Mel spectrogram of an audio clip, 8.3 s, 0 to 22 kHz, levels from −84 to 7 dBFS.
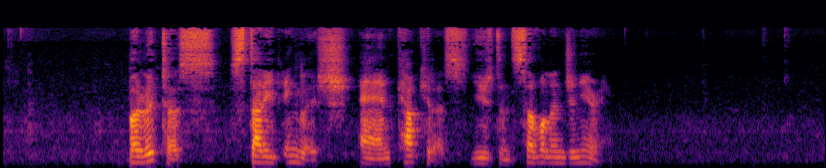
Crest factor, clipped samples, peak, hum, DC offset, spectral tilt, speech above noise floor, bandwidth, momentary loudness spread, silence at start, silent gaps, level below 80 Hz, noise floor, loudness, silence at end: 22 dB; under 0.1%; 0 dBFS; none; under 0.1%; -0.5 dB/octave; 41 dB; 12 kHz; 14 LU; 1.3 s; none; -72 dBFS; -61 dBFS; -18 LUFS; 2.3 s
